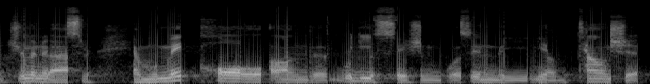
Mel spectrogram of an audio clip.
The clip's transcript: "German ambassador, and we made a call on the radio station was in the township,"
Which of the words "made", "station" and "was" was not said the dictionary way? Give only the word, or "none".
made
